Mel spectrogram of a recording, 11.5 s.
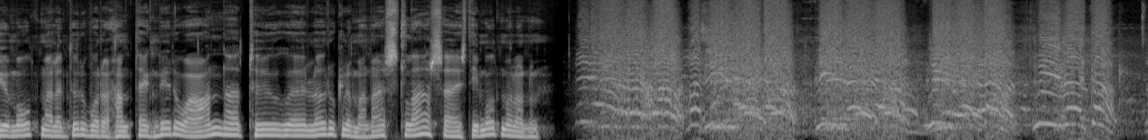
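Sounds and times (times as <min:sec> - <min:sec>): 
speech: 0:00.0 - 0:06.0
crowd of protesters chanting a slogan: 0:05.7 - 0:11.4.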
